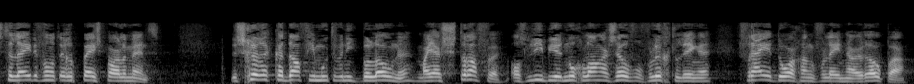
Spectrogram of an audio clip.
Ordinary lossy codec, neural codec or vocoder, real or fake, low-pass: none; none; real; 7.2 kHz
